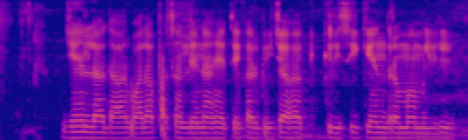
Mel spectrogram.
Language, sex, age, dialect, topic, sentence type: Chhattisgarhi, male, 25-30, Western/Budati/Khatahi, agriculture, statement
